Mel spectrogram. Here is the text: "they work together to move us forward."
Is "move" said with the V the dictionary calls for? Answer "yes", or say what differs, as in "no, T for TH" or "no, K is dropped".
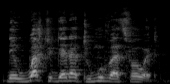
yes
